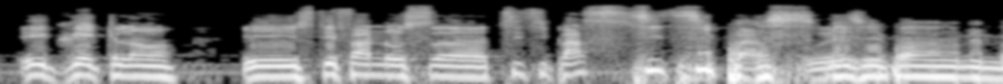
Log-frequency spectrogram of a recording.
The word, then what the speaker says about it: Tsitsipas: non, c'est Stéphanos Tsitsipas. Les- Tsitsipas. Non, le gon S que yo pas. Non, non, non, TS, ça, c'est Tsitsipas.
